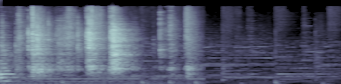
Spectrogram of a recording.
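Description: Scissors snipping through a clear plastic soda bottle: several loud, crackly cuts in the first two and a half seconds, then the cutting stops and only faint background music remains.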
